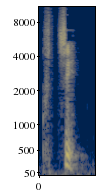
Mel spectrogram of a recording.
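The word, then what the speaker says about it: くち: 구찌. 이때의 치 발음은 첫음이 아니잖아요. 그렇기 때문에 구찌에 가깝게 발음이 나겠죠.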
